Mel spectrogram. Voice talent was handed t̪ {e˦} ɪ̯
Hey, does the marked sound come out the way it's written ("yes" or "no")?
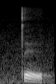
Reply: no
